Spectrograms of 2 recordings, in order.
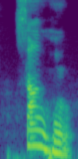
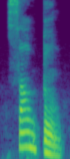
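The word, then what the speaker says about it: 三分: ippun nifun sanpun yonpun gofun roppun nanahun hachifun kyuufun juppun How do you say 3 minutes? A sanfun B sanpun C sanbun The correct answer is B sanpun Next question.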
